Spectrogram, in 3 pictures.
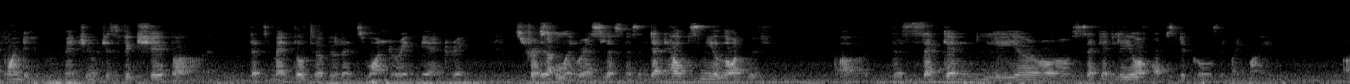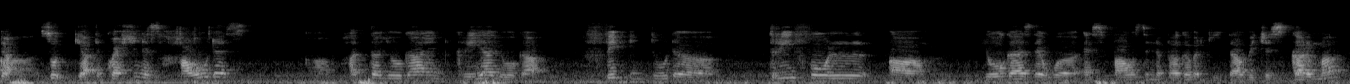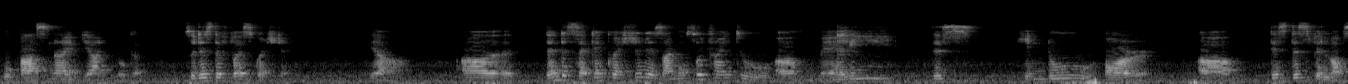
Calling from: Singapore; I'm calling in from Singapore.

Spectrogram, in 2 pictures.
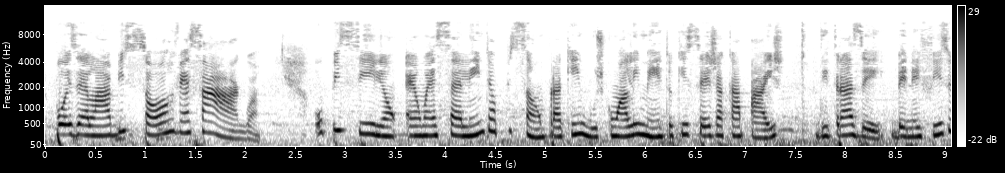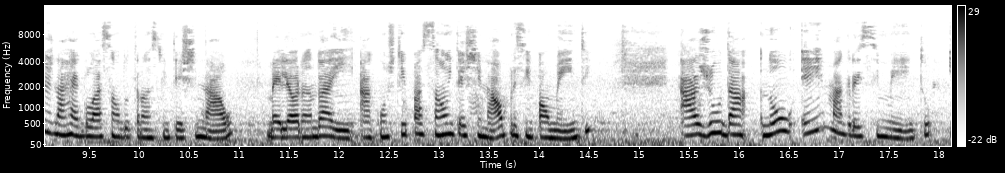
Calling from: Camaragibe, Pernambuco, Brazil; sou de Camaragibe.

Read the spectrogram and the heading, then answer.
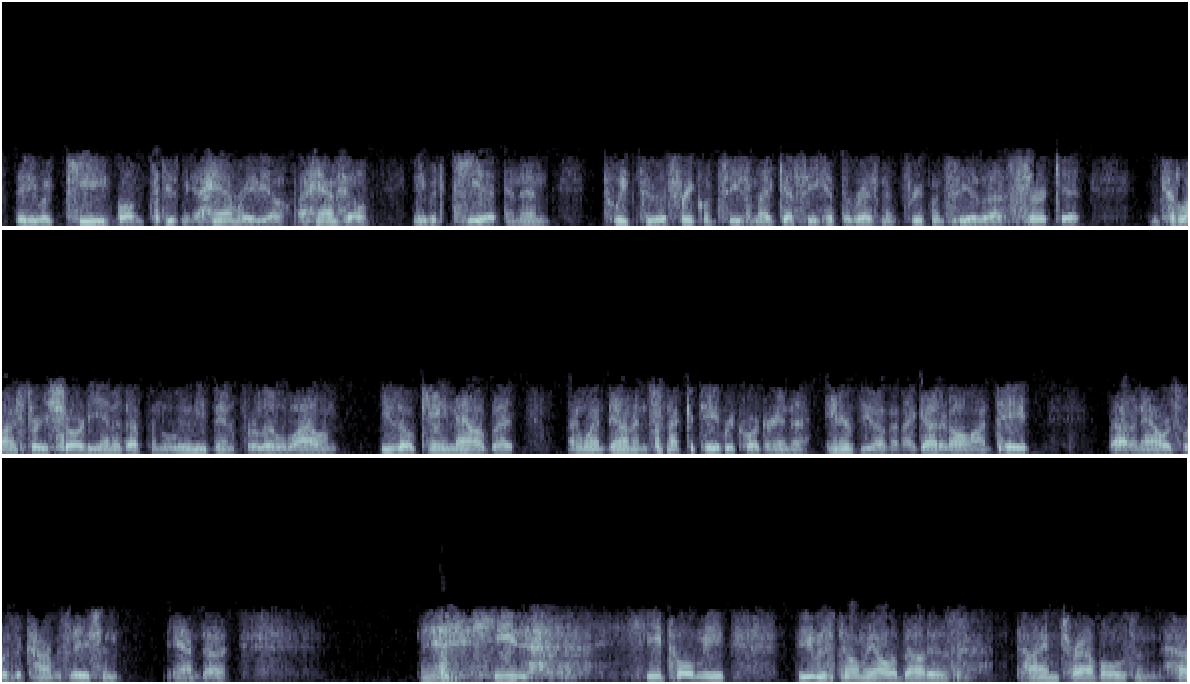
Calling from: Leavenworth, Kansas, United States; I'm calling from Leavenworth, Kansas.

